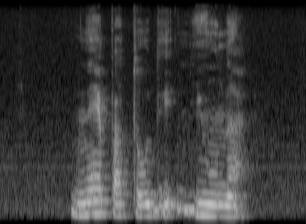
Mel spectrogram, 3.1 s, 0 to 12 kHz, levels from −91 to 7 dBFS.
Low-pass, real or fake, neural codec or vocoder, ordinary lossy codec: 10.8 kHz; real; none; none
